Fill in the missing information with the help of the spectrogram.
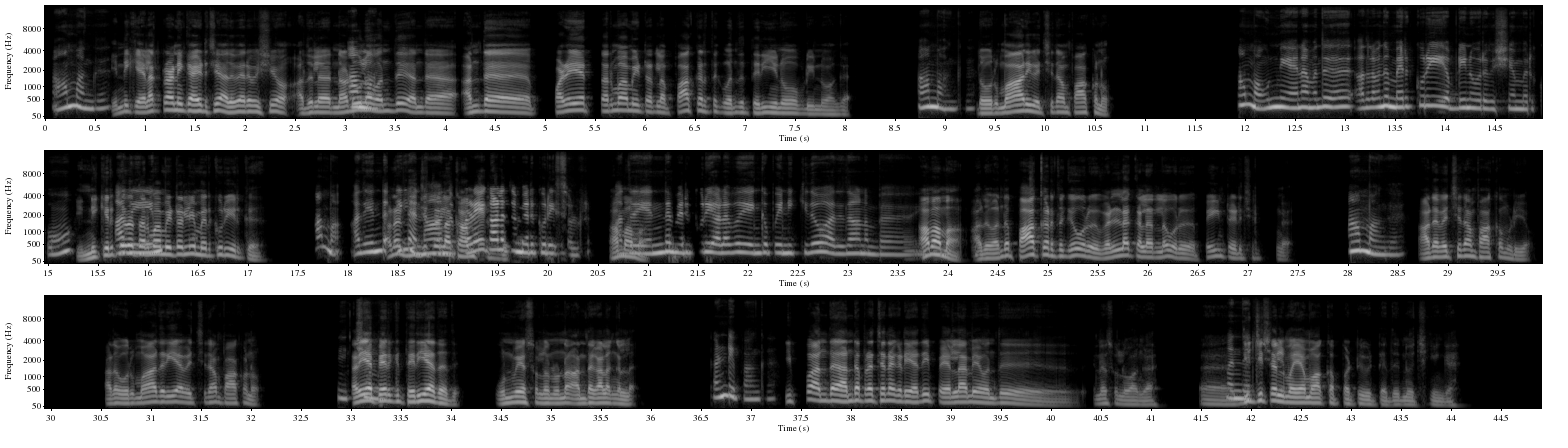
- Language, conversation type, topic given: Tamil, podcast, அடிப்படை மருத்துவப் பரிசோதனை சாதனங்கள் வீட்டிலேயே இருந்தால் என்னென்ன பயன்கள் கிடைக்கும்?
- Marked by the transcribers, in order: none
